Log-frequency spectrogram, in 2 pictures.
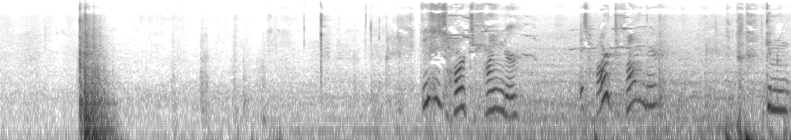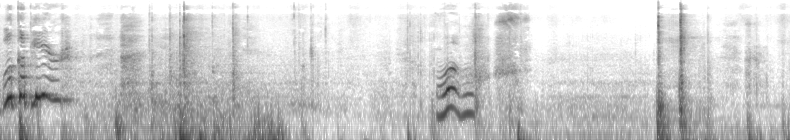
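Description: Thumps and rustles sound as a phone is handled and bumped.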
